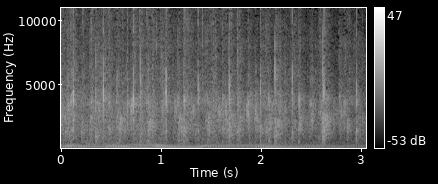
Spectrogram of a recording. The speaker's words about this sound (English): Will we give these six guys a round of applause? Hallelujah.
